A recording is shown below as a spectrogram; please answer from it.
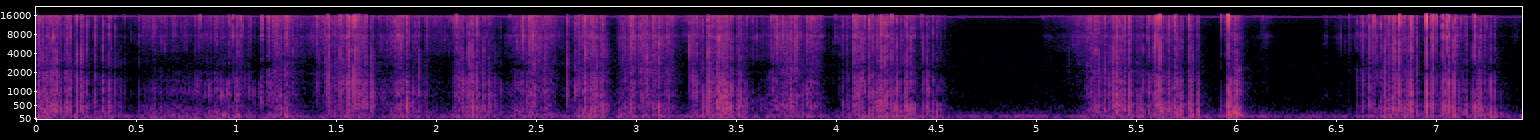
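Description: Long nails scratch across the plastic sequins of a soft, stuffed mermaid unicorn sequin plush pillow. It makes rapid, bright, scratchy rustling and crinkling strokes, broken by two brief quieter pauses near the end.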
